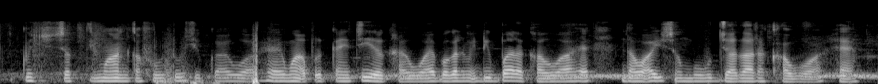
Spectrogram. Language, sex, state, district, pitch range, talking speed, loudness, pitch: Hindi, female, Bihar, Araria, 145-155 Hz, 175 wpm, -19 LUFS, 150 Hz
